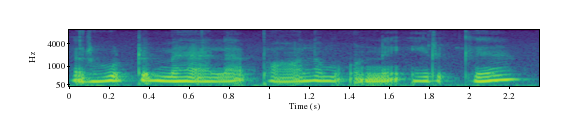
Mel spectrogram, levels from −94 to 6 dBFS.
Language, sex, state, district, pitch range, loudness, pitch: Tamil, female, Tamil Nadu, Nilgiris, 180-195 Hz, -14 LUFS, 185 Hz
